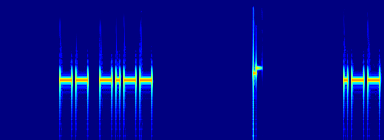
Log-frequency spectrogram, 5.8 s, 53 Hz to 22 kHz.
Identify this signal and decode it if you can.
Morse code, heard as a keyed tone, about 20 wpm, 700 Hz. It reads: M Y W
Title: Two Letter Words - 20wpm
